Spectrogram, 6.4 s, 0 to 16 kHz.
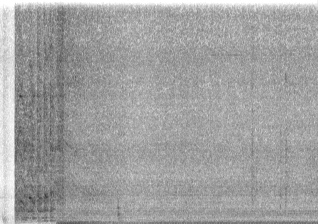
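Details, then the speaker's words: RAM 1500 5.7 L Hemi V8 after replacing cracked factory exhaust manifolds with aftermarket ones: cranks, catches and settles into a steady, deep, even idle; the former manifold tick is completely gone. "Now, we're going to give this thing a kick in the guts, a big 5.7 L, see what she has to offer us. And uh you'll hear very clearly that the tick has completely gone."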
